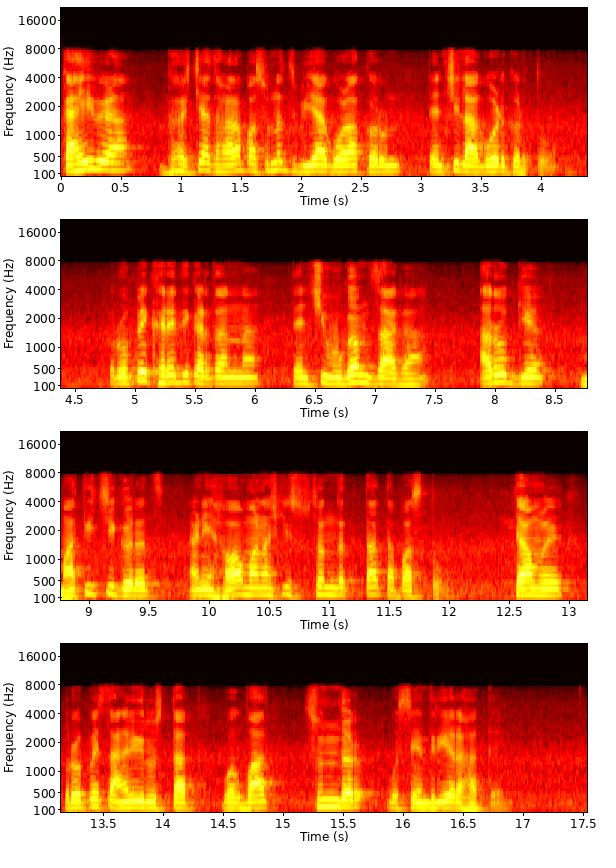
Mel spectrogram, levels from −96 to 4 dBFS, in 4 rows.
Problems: constant background noise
